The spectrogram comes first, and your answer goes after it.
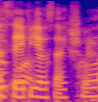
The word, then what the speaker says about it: sapiosexual: I'm a sapiosexual, and I love it. I'm here for it. I pronounced it wrong. One more time for us. Sapiosexual.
